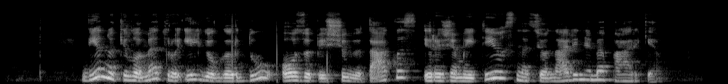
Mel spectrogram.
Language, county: Lithuanian, Vilnius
